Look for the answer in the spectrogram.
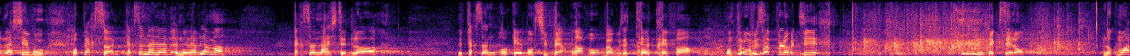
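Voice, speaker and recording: A middle-aged man with a fairly high voice delivers an animated talk to an audience, firing questions at the room and cracking jokes. The sound rings through a large, echoey hall. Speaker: speaker giving a talk at a trading fair. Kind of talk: lively public talk to a live audience.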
